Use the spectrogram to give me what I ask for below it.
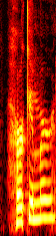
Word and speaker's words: Herkimer: which pass through a semi-precious crystals known as Herkimer. I think I'm pronouncing that correctly. Herkimer? Herkimer.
